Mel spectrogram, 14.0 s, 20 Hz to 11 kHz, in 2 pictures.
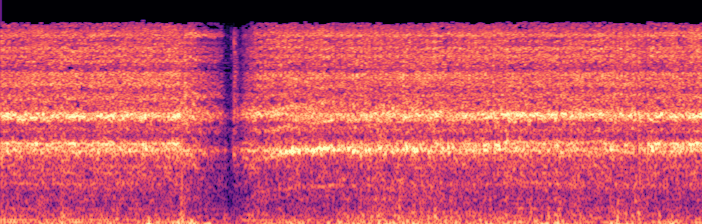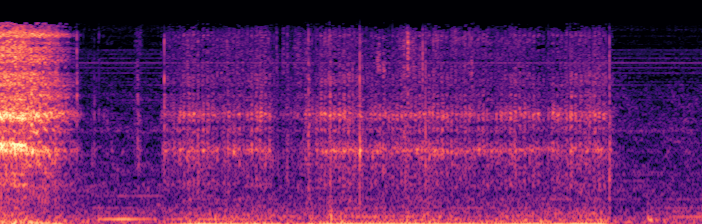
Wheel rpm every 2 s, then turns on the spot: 150, 120, 160, 110, 10, 20, 10.
8-14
